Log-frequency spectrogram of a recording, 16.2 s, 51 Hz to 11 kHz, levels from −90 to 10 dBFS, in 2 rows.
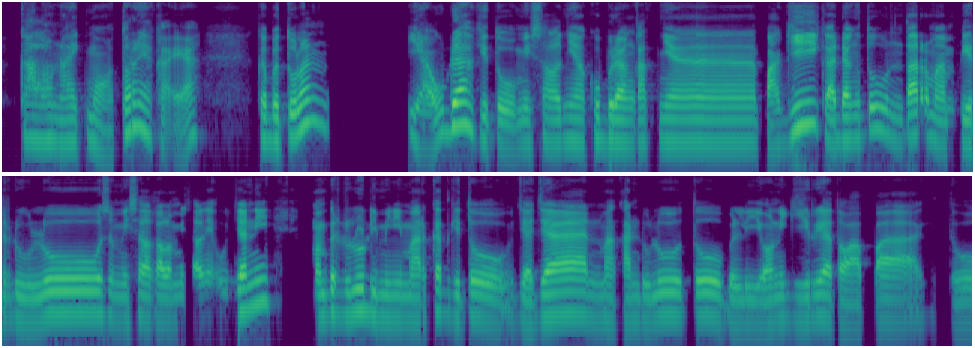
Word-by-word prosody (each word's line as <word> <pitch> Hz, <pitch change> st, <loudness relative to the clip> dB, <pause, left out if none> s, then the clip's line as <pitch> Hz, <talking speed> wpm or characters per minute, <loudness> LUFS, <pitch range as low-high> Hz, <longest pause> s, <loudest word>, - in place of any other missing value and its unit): Kalau 140 Hz, -, -3 dB
naik 135 Hz, 0 st, -5 dB
motor 130 Hz, -, -3 dB
ya 210 Hz, -4 st, -1 dB
Kak -, -, -6 dB
ya, -, -, -2 dB, 0.6 s
kebetulan, 165 Hz, -, +1 dB, 0.7 s
ya -, -, -2 dB
udah 225 Hz, +4 st, +6 dB
gitu 125 Hz, -5 st, -2 dB
misalnya 135 Hz, +2 st, -2 dB
aku 145 Hz, -, -4 dB
berangkatnya 135 Hz, 0 st, +1 dB, 0.8 s
pagi 185 Hz, -, +6 dB
kadang 145 Hz, 0 st, +5 dB
tuh 195 Hz, -3 st, -1 dB
entar 155 Hz, +4 st, +4 dB
mampir 130 Hz, -2 st, -1 dB
dulu 120 Hz, +2 st, -3 dB, 0.5 s
semisal 120 Hz, -1 st, -2 dB
kalau 120 Hz, -1 st, +2 dB
misalnya 120 Hz, +1 st, -4 dB
hujan 155 Hz, +3 st, +3 dB
nih, 210 Hz, -, 0 dB, 0.4 s
mampir 130 Hz, +3 st, 0 dB
dulu 145 Hz, +3 st, 0 dB
di -, -, -2 dB
minimarket 125 Hz, +2 st, -2 dB
gitu 125 Hz, -3 st, -2 dB
jajan, 140 Hz, +4 st, +4 dB, 0.2 s
makan 115 Hz, 0 st, -4 dB
dulu 120 Hz, +2 st, -6 dB, 0.3 s
tuh 135 Hz, 0 st, +1 dB
beli 110 Hz, 0 st, -6 dB
onigiri 120 Hz, +2 st, -5 dB
atau -, -, -2 dB
apa 115 Hz, +3 st, -2 dB
gitu. 130 Hz, -5 st, -22 dB
130 Hz, 140 wpm, -25 LUFS, 120-145 Hz, 0.8 s, udah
